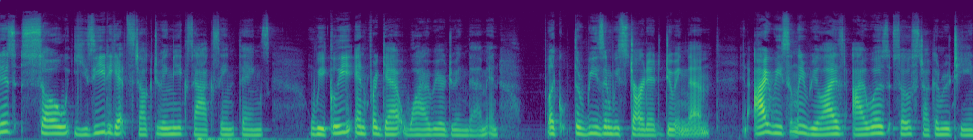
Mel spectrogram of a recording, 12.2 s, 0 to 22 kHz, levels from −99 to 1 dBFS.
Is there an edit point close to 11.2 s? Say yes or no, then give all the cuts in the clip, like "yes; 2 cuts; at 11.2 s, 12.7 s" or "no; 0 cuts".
yes; 1 cut; at 11.2 s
